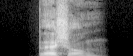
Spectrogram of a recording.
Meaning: 1. embankment (incline in the terrain, often fortified and running in parallel to a path, road or river) 2. vegetation, scrubs, bushes along a road
- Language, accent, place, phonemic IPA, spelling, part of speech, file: German, Germany, Berlin, /ˈbœʃʊŋ/, Böschung, noun, De-Böschung.ogg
